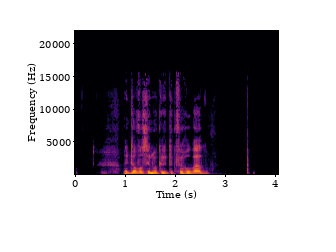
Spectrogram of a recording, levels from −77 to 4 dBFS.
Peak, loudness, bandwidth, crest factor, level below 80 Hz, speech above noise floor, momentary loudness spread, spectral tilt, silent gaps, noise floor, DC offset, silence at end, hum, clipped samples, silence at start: -4 dBFS; -20 LUFS; 16 kHz; 18 dB; -58 dBFS; 57 dB; 16 LU; -5.5 dB/octave; none; -76 dBFS; under 0.1%; 1.4 s; none; under 0.1%; 0.55 s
